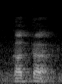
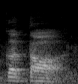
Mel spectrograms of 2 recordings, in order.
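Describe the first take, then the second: First: The second syllable has a short 'tar' vowel. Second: The second syllable has a long 'taar' vowel. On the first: The speaker calls it wrong. "अक्सर लोग इसको गलत pronounce करते हैं" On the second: The speaker calls it right. "इसका सही pronunciation होगा कतार"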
